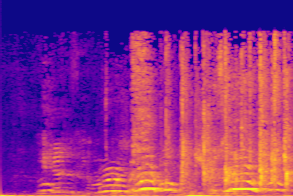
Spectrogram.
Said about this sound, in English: Are you clapping that she gets nervous? She does this.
